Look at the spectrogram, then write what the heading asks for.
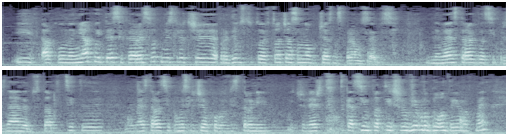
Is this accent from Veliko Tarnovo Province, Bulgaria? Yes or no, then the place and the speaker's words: no; Pleven, Pleven Province, Bulgaria; also born or lived in Paris / Sofia / Moscow; Аз съм живела 5 години в Париж като студентка, след това в София, след това в Париж, а всъщност съм от Плевен.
